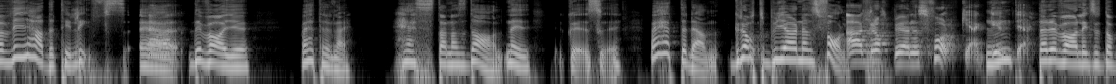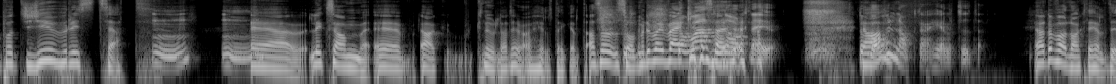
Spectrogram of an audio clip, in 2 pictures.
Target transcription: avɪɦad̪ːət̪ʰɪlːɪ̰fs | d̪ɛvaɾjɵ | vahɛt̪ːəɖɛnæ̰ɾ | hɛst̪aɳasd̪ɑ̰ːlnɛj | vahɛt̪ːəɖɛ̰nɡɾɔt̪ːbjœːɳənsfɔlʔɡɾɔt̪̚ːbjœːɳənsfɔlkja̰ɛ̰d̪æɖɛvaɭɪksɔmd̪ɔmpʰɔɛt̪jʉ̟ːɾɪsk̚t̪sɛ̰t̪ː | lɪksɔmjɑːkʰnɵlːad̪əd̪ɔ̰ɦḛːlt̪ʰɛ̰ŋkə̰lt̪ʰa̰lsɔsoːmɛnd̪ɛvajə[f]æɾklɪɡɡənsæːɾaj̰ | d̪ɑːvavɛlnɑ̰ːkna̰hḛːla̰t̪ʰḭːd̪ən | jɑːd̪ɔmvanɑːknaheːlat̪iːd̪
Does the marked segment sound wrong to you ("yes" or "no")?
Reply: yes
